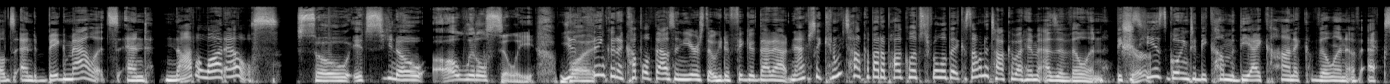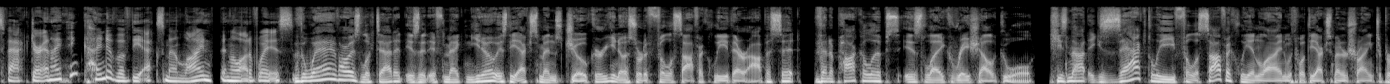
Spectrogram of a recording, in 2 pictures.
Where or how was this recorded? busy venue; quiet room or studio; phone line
quiet room or studio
